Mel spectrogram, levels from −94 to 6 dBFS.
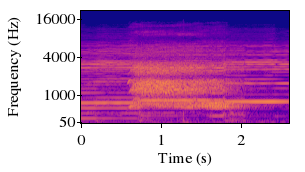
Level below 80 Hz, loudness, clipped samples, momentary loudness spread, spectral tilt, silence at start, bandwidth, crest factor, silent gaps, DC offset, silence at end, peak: -62 dBFS; -25 LUFS; under 0.1%; 9 LU; -1 dB/octave; 0 s; 14.5 kHz; 16 dB; none; under 0.1%; 0 s; -10 dBFS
